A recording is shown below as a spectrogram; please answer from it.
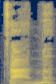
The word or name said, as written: zan2men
